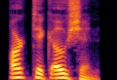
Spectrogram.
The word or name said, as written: Arctic Ocean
